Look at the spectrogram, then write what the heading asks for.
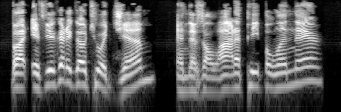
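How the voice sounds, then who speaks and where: A man with a bright, sharp tone talks at a fairly quick pace in a dry, close sound with no echo and a quiet background. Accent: American. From US South, New Orleans. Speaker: radio doctor show host. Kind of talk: radio call-in advice show. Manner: fast.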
